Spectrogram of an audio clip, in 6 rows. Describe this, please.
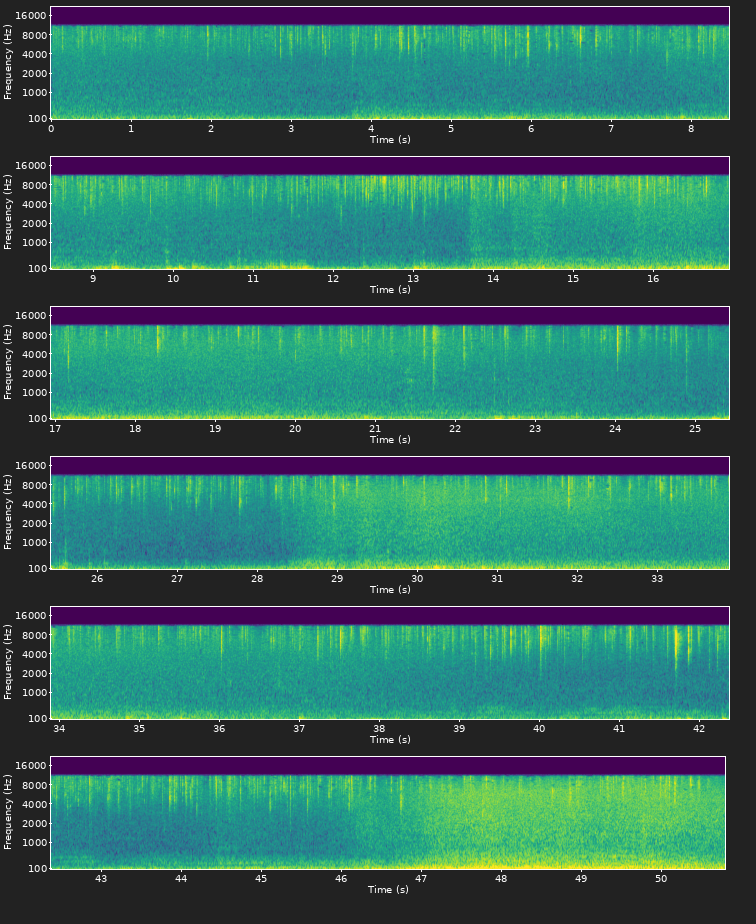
Drips 1 161205 mono
Constant drips. Waves, very distant. Some handling noise. - recorded on 5 Dec 2016 at 1000 Steps Beach, CA, USA. - Recorded using this microphone & recorder: Sennheiser MKH 416 mic, Zoom H4 recorder; Light editing done in ProTools.
beach, field-recording, ocean, water, waves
